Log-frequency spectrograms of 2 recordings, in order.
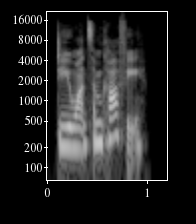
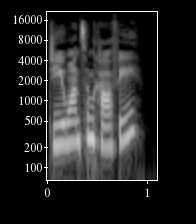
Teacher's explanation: Now try again, but this time raise your voice just a little at the end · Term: simple rise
